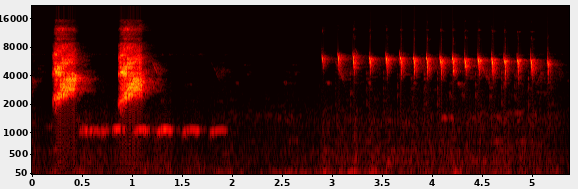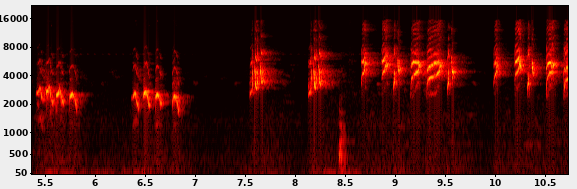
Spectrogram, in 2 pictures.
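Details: Varied long-tailed shrike song used to coax a quiet bird: two harsh bursts, a soft row of low piping notes, then a fast trill of even high notes, scratchy lower phrases and a final run of busy high chatter.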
